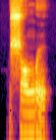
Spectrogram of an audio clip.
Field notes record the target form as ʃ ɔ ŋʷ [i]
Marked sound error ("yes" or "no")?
yes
